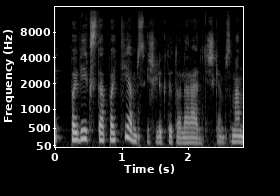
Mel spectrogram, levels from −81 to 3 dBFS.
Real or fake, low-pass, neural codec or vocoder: fake; 14.4 kHz; vocoder, 44.1 kHz, 128 mel bands every 256 samples, BigVGAN v2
